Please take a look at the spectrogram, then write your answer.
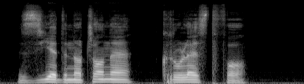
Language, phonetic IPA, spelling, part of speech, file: Polish, [ˌzʲjɛdnɔˈt͡ʃɔ̃nɛ kruˈlɛstfɔ], Zjednoczone Królestwo, proper noun, Pl-Zjednoczone Królestwo.ogg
